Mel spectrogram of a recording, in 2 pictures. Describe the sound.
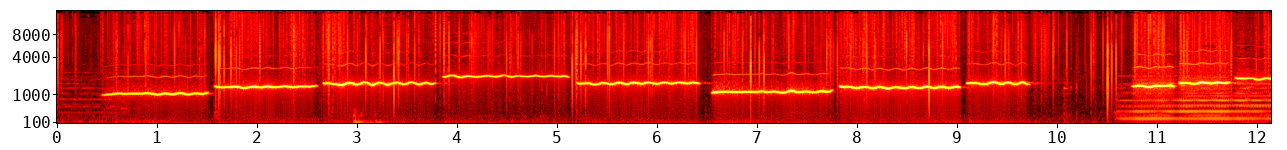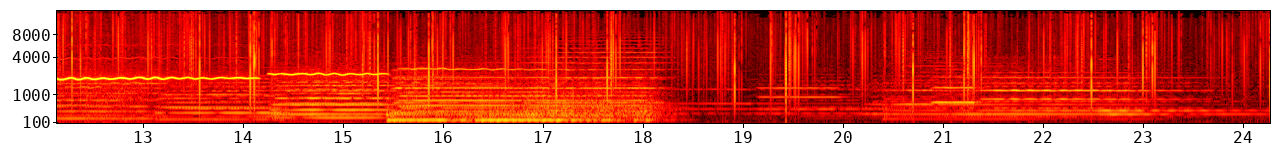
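A lone whistled melody introducing the radio mystery The Whistler plays in clear, steady sustained notes that step up and down in pitch for about ten seconds, then gives way to a full orchestral swell with brass and strings.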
